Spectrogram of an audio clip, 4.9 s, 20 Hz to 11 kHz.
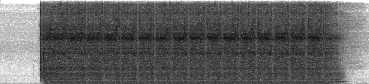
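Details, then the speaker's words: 1997 Evinrude 150HP two-stroke V6 outboard, sat 20+ years, fogged with Sea Foam, battery cranking for compression test: even, rapid starter churn, no binding or clunks; normal cranking. "So we're gonna swap to the next one and fire it up or crank it over and see what we get on the remainders. Hopefully they're all pretty close to each other."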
